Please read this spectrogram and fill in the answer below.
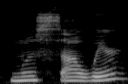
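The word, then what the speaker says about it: Musawwir: It starts with an M as in Mary. Mu, and then an S as in Sam, Sawir. And it's got two W's in the middle in the transliteration.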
